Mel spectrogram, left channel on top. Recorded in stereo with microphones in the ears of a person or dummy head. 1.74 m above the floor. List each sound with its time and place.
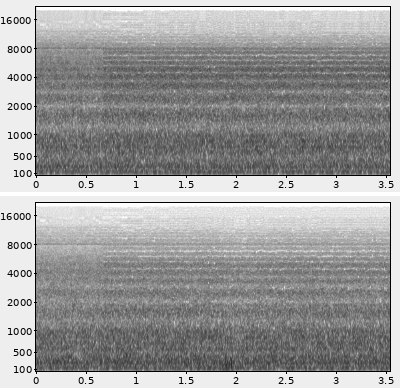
0.0 s a drone: 85° left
